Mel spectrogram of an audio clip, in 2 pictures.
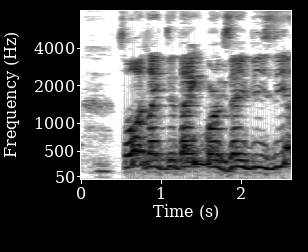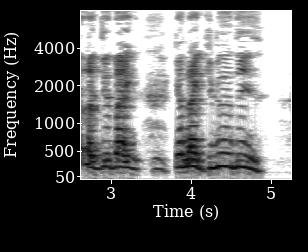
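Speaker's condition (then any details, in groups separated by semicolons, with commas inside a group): Traumatic brain injury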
